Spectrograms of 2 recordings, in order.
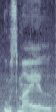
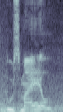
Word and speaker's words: Usmael: Another interesting one is there's a lot of guys here called Usmael. And I'm not sure if this is completely accurate, but it's spelled U-S-M-A-I-L. Usmael.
